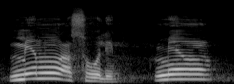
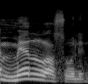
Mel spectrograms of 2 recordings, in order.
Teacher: direct آپ میم کو ملائیں گے را سے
